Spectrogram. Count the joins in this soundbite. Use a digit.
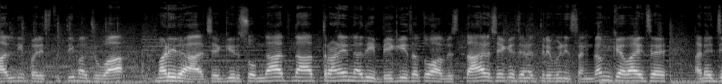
1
